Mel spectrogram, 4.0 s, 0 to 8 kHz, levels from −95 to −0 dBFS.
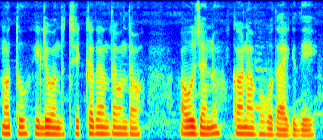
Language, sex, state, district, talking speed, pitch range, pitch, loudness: Kannada, male, Karnataka, Koppal, 120 wpm, 130-145 Hz, 140 Hz, -18 LUFS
